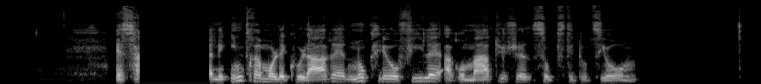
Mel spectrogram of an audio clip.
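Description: At 1.39 s the speech cuts off abruptly and only a low mains hum, roughly 50 dB below the voice, remains until 2.10 s, when "eine intramolekulare" snaps back in. This audio dropout to a faint residue likely came from the signal being lost while the input stayed live.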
